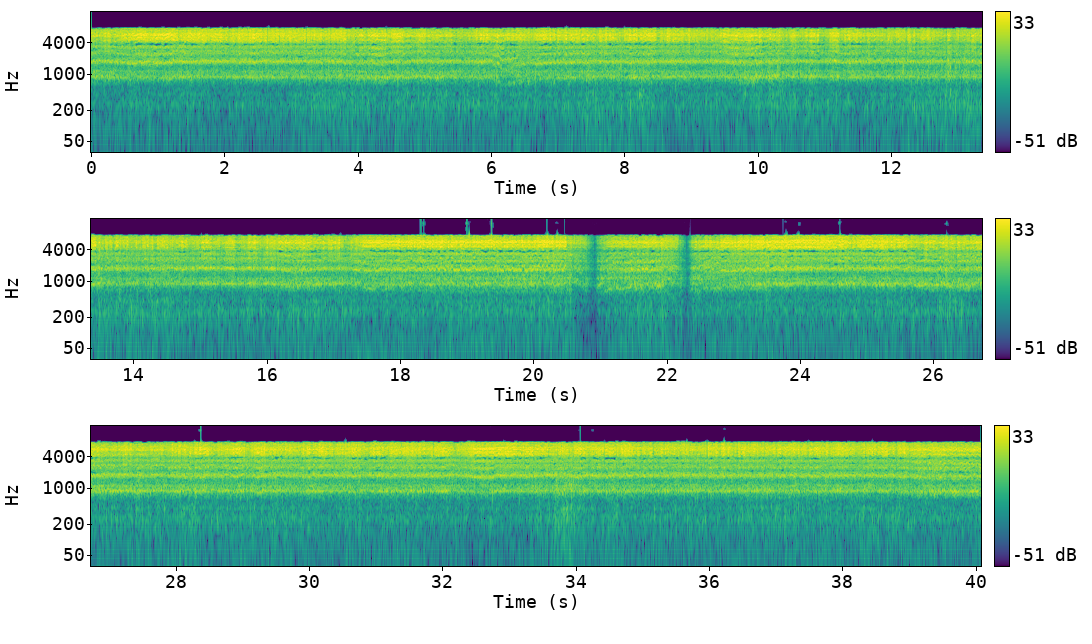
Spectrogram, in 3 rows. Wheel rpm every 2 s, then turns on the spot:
230, 230, 230, 220, 230, 230, 230, 230, 220, 190, 140, 160, 230, 230, 230, 240, 230, 230, 230, 230.
none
